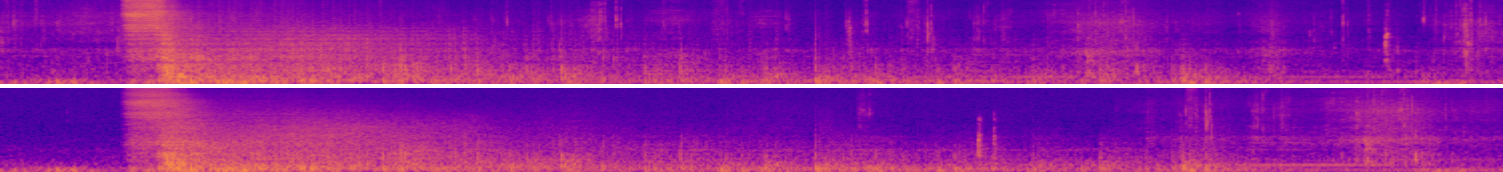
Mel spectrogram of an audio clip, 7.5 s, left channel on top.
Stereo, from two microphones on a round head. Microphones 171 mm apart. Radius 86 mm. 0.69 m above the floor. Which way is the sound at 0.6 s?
80° left.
